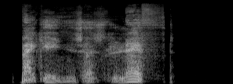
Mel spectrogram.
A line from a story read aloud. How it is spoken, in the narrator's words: he answered in a whisper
